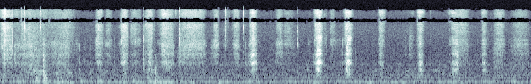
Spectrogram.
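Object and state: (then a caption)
Pencil drawing on a sketchbook page. A mechanical pencil held in the fingertips draws lines on the blank white page of an open paper sketchbook lying flat on a desk, scratching graphite across the paper. Short, bright scratchy strokes come one after another over a quiet background hiss, with a few louder, sharper strokes standing out.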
